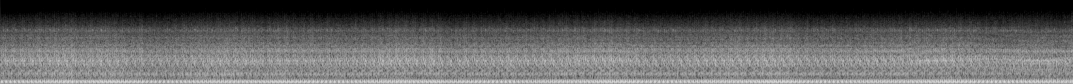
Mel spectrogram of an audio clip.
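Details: Old Detroit engine, run again after three days of rain, holding a deep, steady drone with an even low beat, smooth throughout. Running properly.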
